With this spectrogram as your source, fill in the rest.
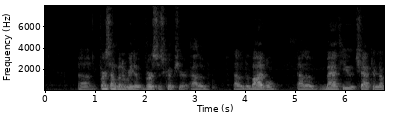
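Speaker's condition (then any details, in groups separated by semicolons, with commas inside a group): No condition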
